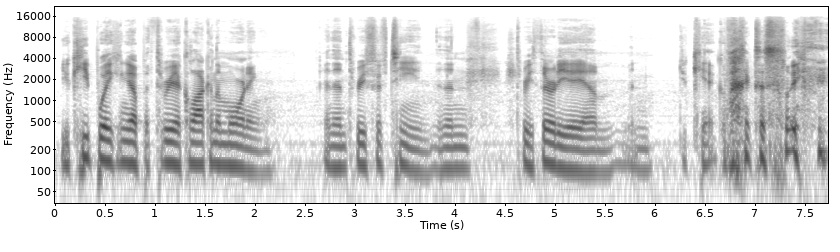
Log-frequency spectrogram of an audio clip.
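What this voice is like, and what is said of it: Southern American accent. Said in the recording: “There I go with the Southern accent again.”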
